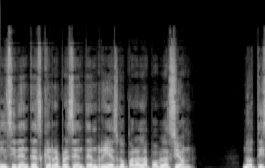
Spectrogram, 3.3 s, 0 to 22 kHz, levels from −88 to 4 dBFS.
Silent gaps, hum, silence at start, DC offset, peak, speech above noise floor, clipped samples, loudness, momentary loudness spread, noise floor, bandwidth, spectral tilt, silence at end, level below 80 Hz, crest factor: none; none; 0 s; under 0.1%; -2 dBFS; 59 dB; under 0.1%; -13 LUFS; 5 LU; -72 dBFS; 17.5 kHz; -5.5 dB/octave; 0 s; -48 dBFS; 12 dB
